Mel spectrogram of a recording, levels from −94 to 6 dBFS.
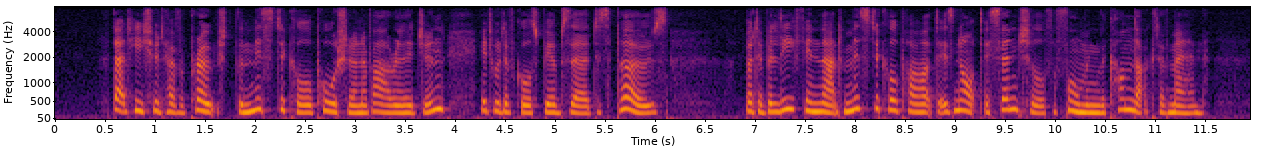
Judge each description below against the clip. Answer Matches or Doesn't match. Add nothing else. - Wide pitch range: Doesn't match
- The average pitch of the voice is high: Matches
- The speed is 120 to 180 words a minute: Matches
